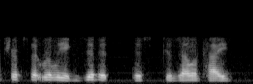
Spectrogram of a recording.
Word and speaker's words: gezelligheid: That's how you translate it, you know, and it's pronounced gezelligheid. Go on, say it.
